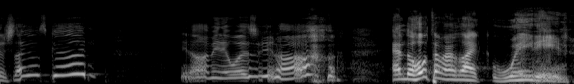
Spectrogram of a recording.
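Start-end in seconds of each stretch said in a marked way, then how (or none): 0.3-3.1 imitating wife. Wife answers evasively.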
